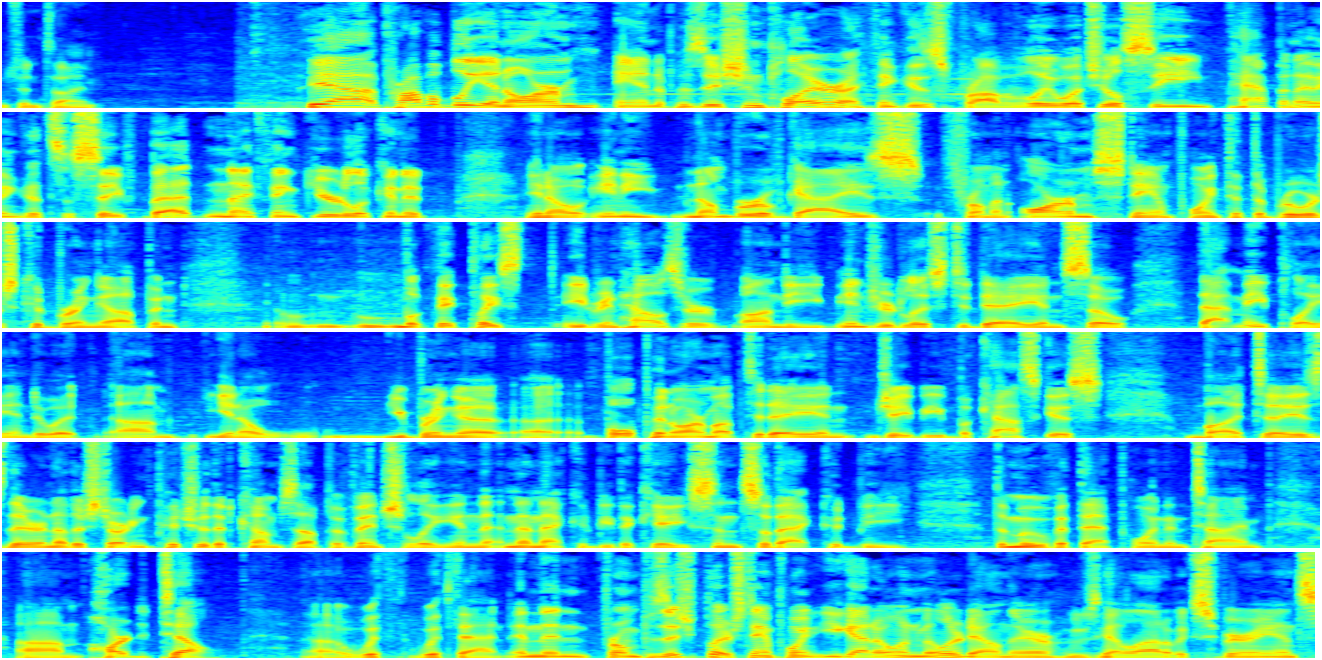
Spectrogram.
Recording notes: Has an update live from Wrigley.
